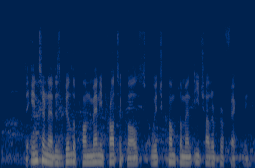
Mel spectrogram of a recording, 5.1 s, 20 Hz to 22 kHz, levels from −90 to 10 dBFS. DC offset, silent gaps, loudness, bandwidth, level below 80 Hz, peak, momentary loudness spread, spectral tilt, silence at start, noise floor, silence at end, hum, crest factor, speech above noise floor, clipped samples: under 0.1%; none; -47 LUFS; 12.5 kHz; -80 dBFS; -30 dBFS; 12 LU; -7.5 dB/octave; 0.15 s; -66 dBFS; 0.05 s; none; 18 dB; 20 dB; under 0.1%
